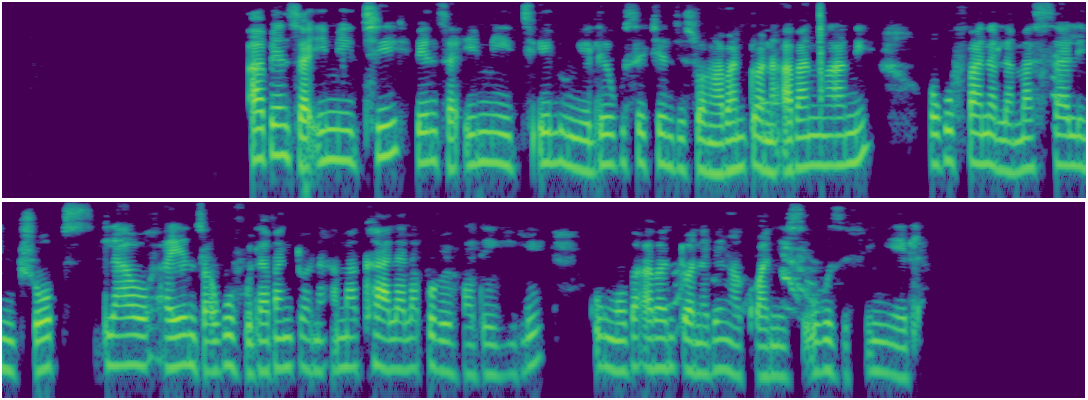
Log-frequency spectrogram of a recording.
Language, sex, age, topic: North Ndebele, female, 36-49, health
